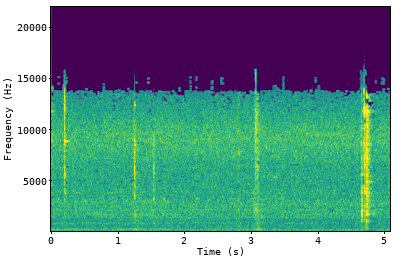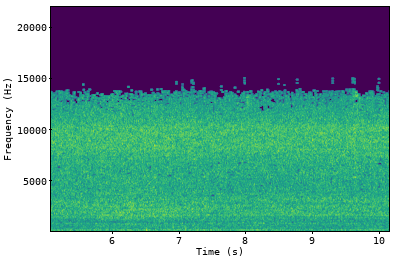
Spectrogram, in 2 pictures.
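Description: Steady low machine hum of a lathe workshop, with a few light metal clicks and one sharper metallic knock a little under halfway through, as a machined piston is handled in and out of the lathe's four-jaw chuck.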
